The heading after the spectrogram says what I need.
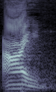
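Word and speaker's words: عين: পরের হরফের নাম আইন একটু গলায় চাপ দিয়ে বলতে হবে আইন আরেকবার বলুন আইন এটা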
